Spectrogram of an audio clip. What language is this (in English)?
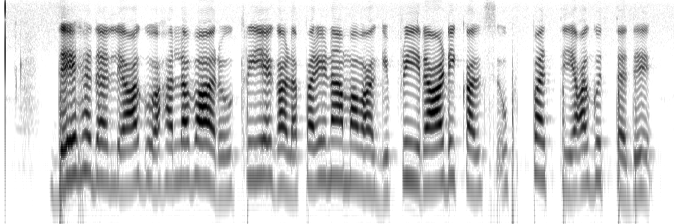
Kannada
